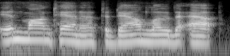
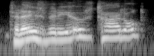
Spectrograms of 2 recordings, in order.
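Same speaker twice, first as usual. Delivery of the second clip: ordinary delivery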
